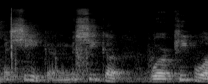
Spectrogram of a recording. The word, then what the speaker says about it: Mexico: word of the indigenous the word mexico was pronounced meshika and the meshika were people of the region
